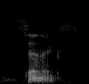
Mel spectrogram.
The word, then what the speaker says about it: Senex: А вот шестой трек, Senex. Правильно а, произношу? да, да.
